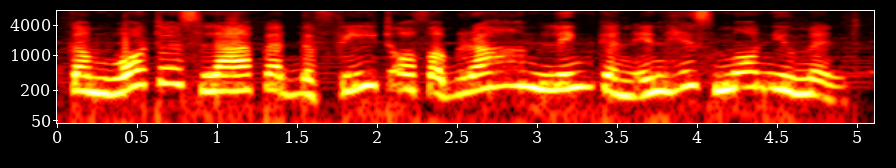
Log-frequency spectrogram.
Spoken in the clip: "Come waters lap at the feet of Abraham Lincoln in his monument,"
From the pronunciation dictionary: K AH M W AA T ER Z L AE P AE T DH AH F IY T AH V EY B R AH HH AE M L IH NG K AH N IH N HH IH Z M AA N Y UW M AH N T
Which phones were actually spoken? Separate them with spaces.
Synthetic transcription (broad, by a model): K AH M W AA T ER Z L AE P AE T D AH F IY T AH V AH B R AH HH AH M L IH NG K AH N IH N HH IH Z M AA N Y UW M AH N T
